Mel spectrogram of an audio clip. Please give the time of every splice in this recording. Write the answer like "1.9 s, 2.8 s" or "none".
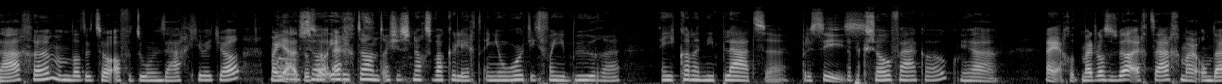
none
